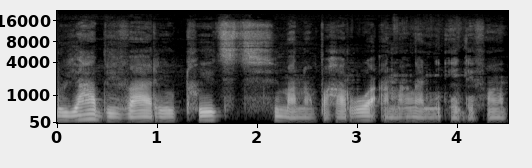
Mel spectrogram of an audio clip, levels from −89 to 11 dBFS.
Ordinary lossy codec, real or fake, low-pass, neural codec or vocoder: none; real; 19.8 kHz; none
